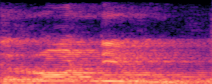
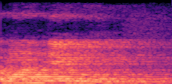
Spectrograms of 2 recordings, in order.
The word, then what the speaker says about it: rendezvous: time, at particular place, it is known as rendezvous. Okay, this is very famous word, rendezvous.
